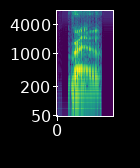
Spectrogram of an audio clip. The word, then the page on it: roux: British English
